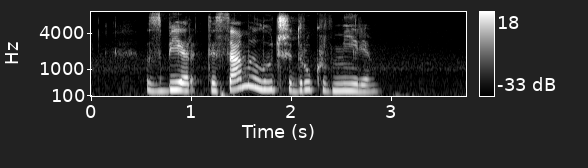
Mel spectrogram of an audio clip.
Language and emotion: Russian, neutral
